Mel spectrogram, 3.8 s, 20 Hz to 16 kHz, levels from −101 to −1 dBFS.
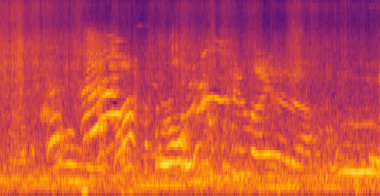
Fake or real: real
